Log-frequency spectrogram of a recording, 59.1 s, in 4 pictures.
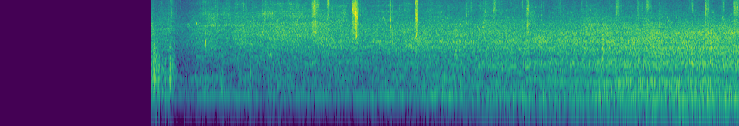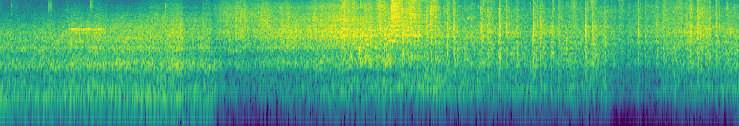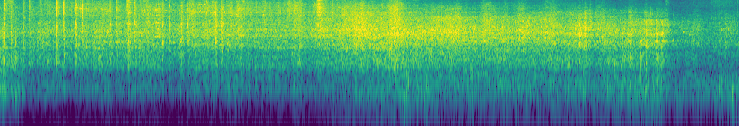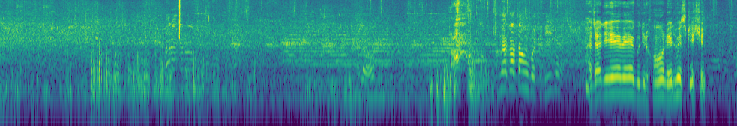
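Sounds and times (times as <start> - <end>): diesel locomotive passing: 3.0 - 59.0
train wheels clickety-clack: 6.2 - 16.8, 18.3 - 44.9.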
